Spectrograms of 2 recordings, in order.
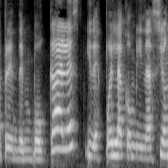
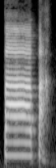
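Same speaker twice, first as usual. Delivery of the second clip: Papa, Pala, Pelo called out louder; loud classroom word reading; reading words aloud; 6 dB louder, much slower than usual. Shown as a demonstration. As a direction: announce each word like a reading card. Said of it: "¿Qué dice junto?".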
